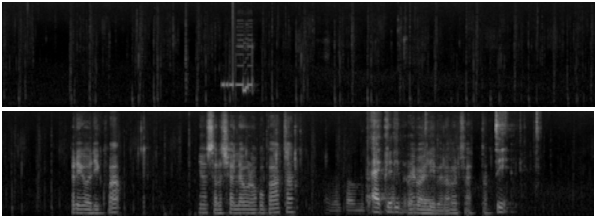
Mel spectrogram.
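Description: Footsteps tap softly on a hard floor and stairs.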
